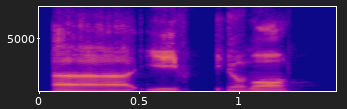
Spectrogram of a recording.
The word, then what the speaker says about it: Yves Guillemot: Yves Guillemot.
